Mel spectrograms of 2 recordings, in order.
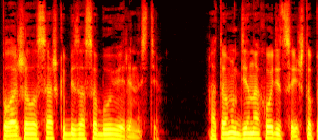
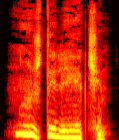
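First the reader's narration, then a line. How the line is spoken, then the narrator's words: Glum agreement. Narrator (Russian): уныло согласился Витя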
